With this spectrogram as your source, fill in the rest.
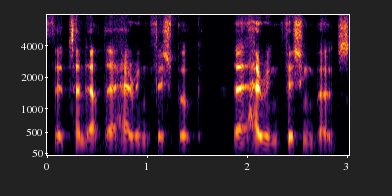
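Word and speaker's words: Visboek: is nice that way it looks completely different but it sounds a lot like English so Arin kunan was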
